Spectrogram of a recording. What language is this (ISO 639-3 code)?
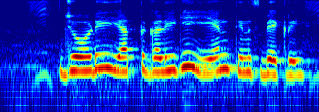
kan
